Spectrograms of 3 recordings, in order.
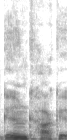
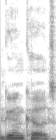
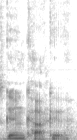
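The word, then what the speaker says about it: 軍拡: didn't recognize it it's uh goon kaku it is not gunko codes gunkaku all right so gunkaku is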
